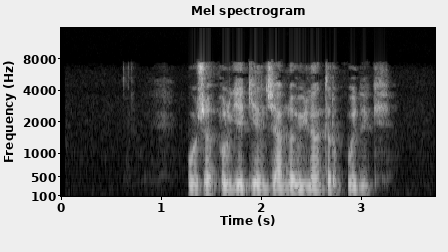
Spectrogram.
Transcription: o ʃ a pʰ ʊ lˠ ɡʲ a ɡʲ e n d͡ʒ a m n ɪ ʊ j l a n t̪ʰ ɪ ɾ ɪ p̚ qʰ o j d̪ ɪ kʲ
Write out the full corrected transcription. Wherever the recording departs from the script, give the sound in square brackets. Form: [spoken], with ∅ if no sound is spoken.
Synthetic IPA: o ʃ a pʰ ʊ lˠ ɡʲ a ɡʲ e n d͡ʒ a m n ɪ ʊ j l a n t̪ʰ ɪ ɾ ɪ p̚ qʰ o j d̪ ɪ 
